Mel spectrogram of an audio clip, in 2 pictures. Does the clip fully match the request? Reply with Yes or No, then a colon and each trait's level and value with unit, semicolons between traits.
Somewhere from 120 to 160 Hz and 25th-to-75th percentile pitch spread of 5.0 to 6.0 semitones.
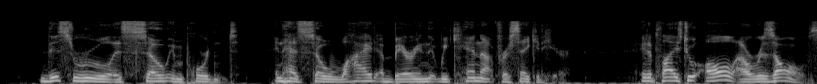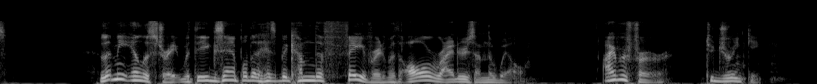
Yes: medium, 140 Hz; wide, 5.5 semitones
